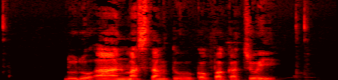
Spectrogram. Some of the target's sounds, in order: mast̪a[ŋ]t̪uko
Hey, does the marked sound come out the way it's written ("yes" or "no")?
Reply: yes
